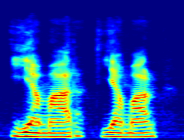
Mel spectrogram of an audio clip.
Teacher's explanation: This is probably one of the most controversial sounds in Spanish because we have three different sounds for this double L sound. We have the ya, as in beyond, beyond, ya. So it goes like llamar, llamar, and it's a very common sound in Mexico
